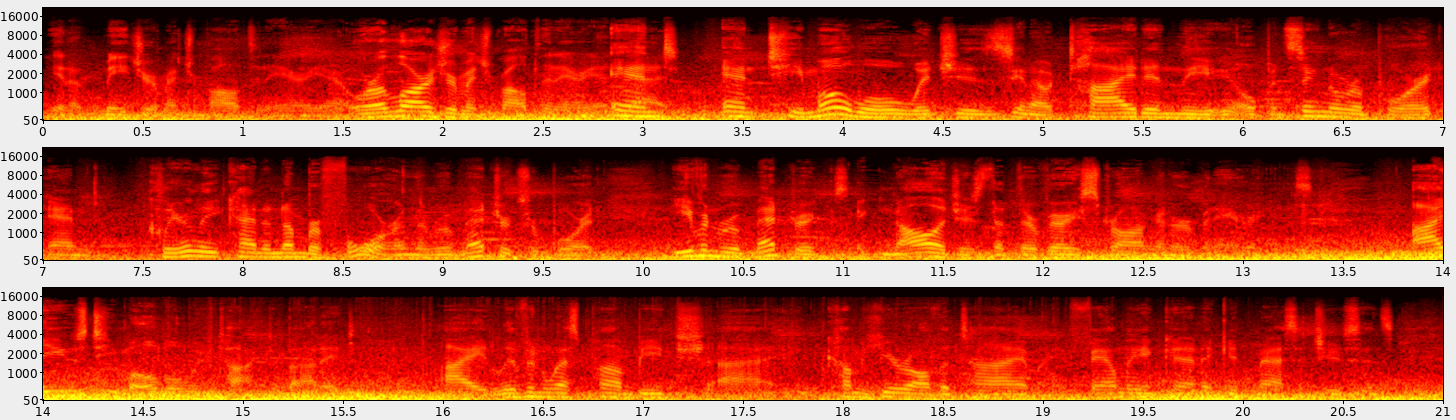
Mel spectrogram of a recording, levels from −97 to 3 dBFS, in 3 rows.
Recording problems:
wind noise on the microphone; heavy; 7 dB below the speech
murmuring crowd; noticeable; throughout; 15 dB below the speech

